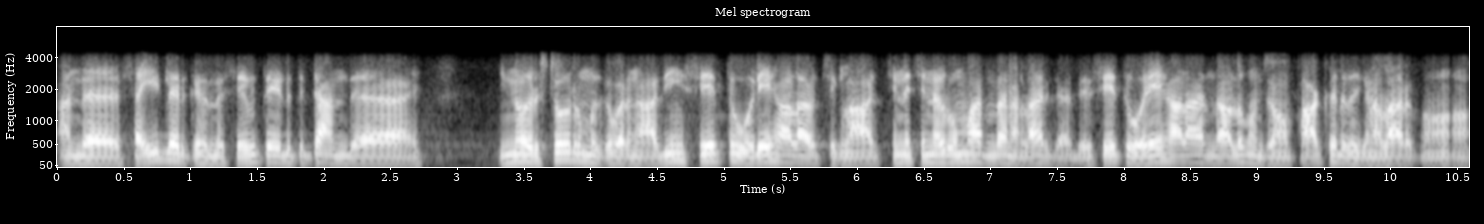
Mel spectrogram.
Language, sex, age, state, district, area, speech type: Tamil, male, 18-30, Tamil Nadu, Ariyalur, rural, conversation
